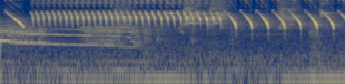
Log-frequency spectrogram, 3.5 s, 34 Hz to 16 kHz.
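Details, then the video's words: Domestic canary singing immediately after being prompted once: a quick descending whistle, a long high rattling trill of rapid pulses, then a run of loud downward-sweeping notes repeated several times a second. "KENARI GACOR||060|| Sekali pancing kenari diam langsung bunyi."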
